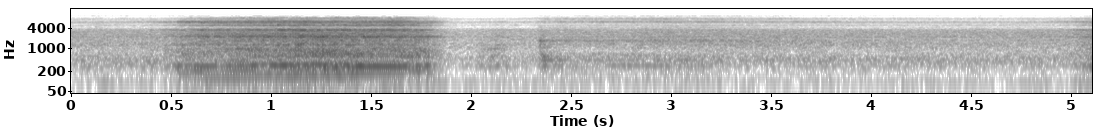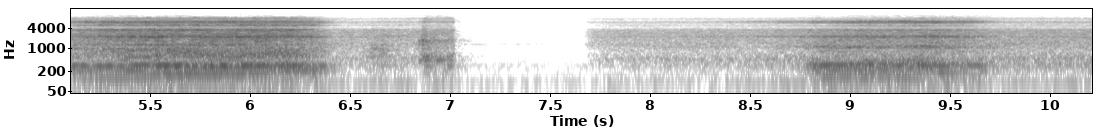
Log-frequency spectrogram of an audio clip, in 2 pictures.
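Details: Self-recorded snoring of an adult asleep. Loud, hissing, rattling snores on each breath in, about every four seconds, with quieter breathing between.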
